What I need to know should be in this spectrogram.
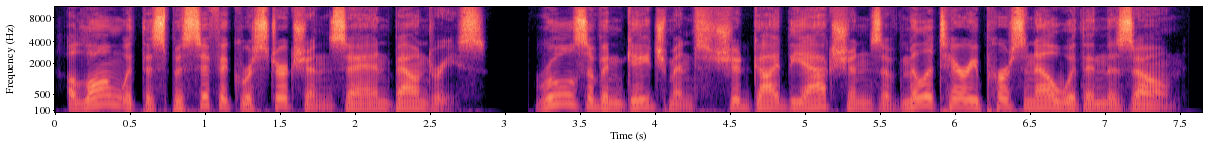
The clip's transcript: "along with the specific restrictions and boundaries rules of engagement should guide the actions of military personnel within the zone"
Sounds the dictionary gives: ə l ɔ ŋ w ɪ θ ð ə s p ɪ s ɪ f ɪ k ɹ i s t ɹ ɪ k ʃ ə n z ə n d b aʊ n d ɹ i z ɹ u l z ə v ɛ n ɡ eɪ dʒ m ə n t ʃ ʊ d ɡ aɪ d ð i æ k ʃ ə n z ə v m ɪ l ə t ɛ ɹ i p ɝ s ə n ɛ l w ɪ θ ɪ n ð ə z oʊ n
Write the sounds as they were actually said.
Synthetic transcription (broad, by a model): ə l ɔ ŋ w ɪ ð ə s p ɪ s ɪ f ɪ k ɹ i s t ɹ ɪ k ʃ ə n z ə n b aʊ n d ɹ i z ɹ u l z ə v ɛ n ɡ eɪ dʒ m ə n t ʃ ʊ d ɡ aɪ d ð i æ k ʃ ə n z ə v m ɪ l ə t ɛ ɹ i p ɝ s ə n ɛ l w ɪ θ ɪ n ð ə z oʊ n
